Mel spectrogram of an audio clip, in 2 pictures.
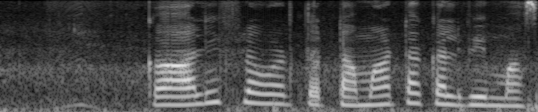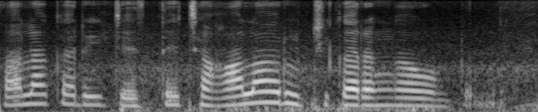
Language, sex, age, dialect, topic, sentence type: Telugu, female, 36-40, Central/Coastal, agriculture, statement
